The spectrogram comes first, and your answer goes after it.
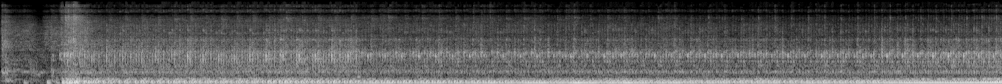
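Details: Mercedes W201 190 race car with OM606 diesel from a W210, valves cleaned and new head gasket: quick catch on cranking, then steady deep diesel clatter settling into an even idle, no misses or knocks; healthy.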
